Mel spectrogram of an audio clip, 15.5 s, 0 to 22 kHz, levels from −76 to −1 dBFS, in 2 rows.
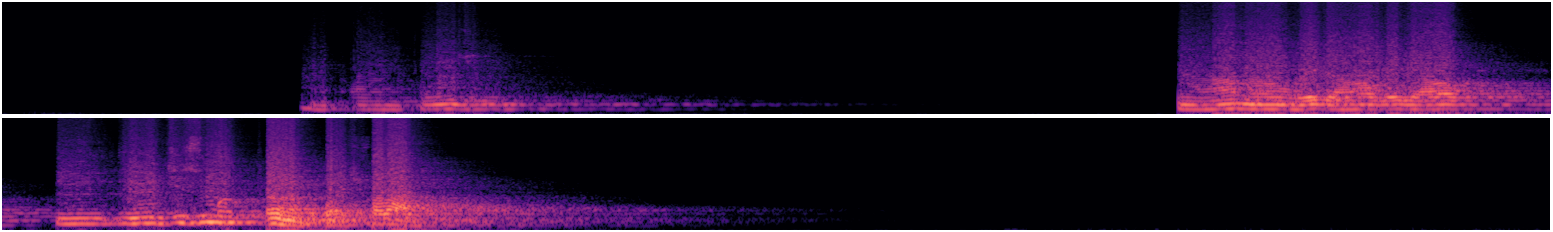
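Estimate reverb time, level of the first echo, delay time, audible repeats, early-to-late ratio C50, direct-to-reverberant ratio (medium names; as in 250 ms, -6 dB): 2.5 s, no echo, no echo, no echo, 6.5 dB, 4.0 dB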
